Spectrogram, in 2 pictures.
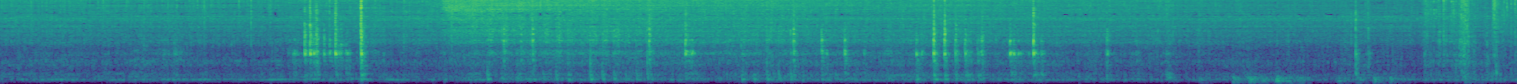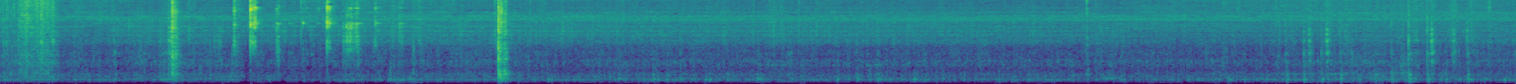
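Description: A tortilla wrap sizzling on a hot ridged grill pan. The sizzle is strongest for several seconds early on and then dies down. Scattered clicks and knocks of a wooden spatula against the cookware cluster in the middle.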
